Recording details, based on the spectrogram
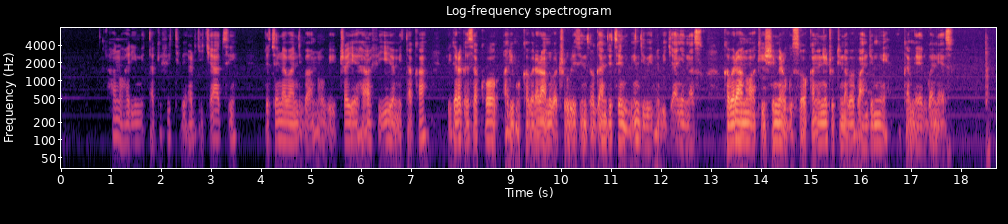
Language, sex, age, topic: Kinyarwanda, male, 18-24, finance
